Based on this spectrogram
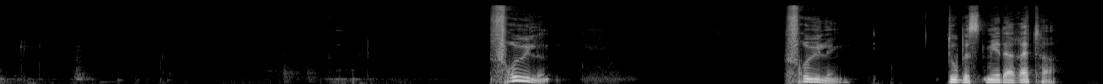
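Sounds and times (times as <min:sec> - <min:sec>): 
soft wet slurping and swallowing of a sip of water: 0:00.0 - 0:02.9
speech: 0:05.1 - 0:05.6, 0:08.0 - 0:08.5, 0:09.5 - 0:10.6.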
